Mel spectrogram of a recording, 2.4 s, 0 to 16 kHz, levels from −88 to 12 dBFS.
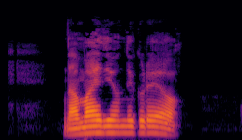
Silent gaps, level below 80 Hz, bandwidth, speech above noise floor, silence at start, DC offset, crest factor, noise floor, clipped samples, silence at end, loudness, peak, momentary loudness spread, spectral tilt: none; -66 dBFS; 9.6 kHz; 58 dB; 0.65 s; under 0.1%; 22 dB; -78 dBFS; under 0.1%; 0.65 s; -21 LUFS; -2 dBFS; 12 LU; -6.5 dB/octave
